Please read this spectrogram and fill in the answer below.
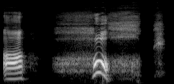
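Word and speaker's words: a h-ochd: And then our last one for today, it's got that same sound at the end of it. It's for 8 and it's a hoch. A hoch for 8.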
